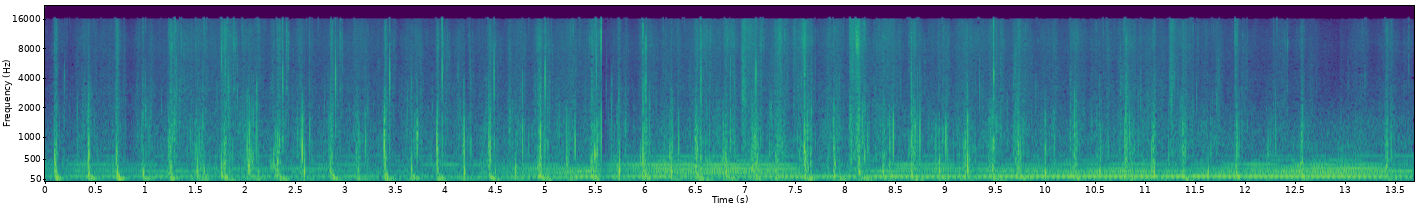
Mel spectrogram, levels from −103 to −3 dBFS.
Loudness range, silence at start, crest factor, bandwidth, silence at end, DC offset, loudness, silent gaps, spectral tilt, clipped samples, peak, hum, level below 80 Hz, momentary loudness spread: 3 LU; 0 s; 26 dB; 17 kHz; 0 s; under 0.1%; -28 LUFS; none; -5.5 dB/octave; under 0.1%; -2 dBFS; none; -38 dBFS; 5 LU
